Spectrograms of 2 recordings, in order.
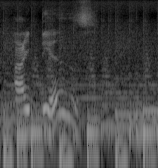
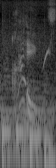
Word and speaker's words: Ides: The ideas... No, the Ides, not ideas. I've been saying it wrong.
